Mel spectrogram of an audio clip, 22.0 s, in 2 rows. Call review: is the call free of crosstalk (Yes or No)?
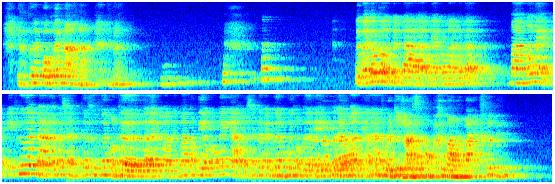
No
